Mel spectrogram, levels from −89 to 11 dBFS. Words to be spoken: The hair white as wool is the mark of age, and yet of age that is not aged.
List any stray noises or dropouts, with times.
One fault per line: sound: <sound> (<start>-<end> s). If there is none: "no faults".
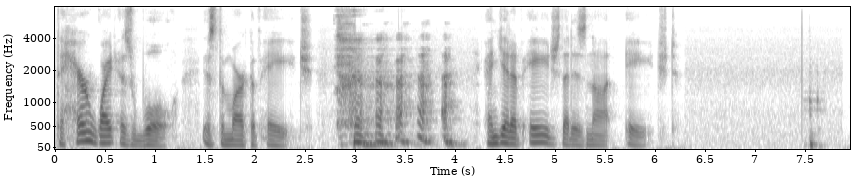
sound: laugh (2.8-4.1 s)
sound: thud (7.5-7.7 s)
